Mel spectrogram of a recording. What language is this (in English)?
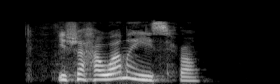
Abkhazian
